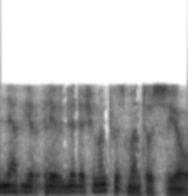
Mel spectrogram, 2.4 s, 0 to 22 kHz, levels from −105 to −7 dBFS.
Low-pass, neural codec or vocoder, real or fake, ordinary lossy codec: 3.6 kHz; codec, 16 kHz, 0.5 kbps, X-Codec, WavLM features, trained on Multilingual LibriSpeech; fake; AAC, 16 kbps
